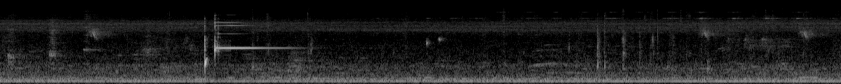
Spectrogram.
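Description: About two seconds in, a sharp click followed by a loud, high ringing beep-like tone that lasts about a second and fades, over a steady low hum and faint scattered chirps.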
